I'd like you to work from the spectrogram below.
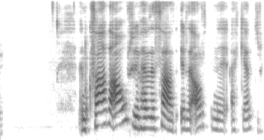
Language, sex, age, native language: Icelandic, female, 50-59, Icelandic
